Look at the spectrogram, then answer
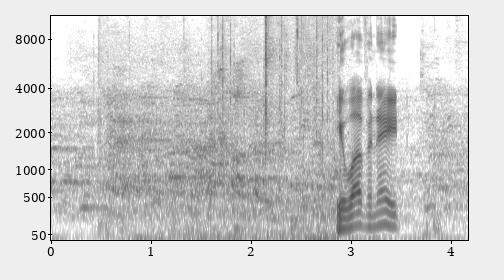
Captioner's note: crowd murmuring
